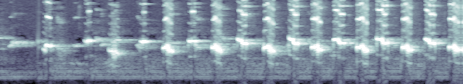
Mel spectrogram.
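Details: Yellow-vented bulbul, in full voice, calling other bulbuls: after a few hesitant whistles the chirps settle into a regular, brisk sequence of short falling notes, about three per second, with a quiet hum behind.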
